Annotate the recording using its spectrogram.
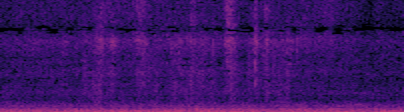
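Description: Steady low rumble of a car's engine and tyres heard from inside the cabin as the car drives along a road.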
